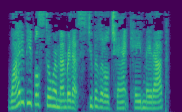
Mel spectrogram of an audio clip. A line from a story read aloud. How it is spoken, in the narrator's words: I grumbled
